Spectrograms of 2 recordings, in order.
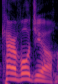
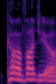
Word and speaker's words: Caravaggio: list we're out of caravoggio huh okay it's italian come on i don't understand how can you mispronounce caravaggio all right you're not part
